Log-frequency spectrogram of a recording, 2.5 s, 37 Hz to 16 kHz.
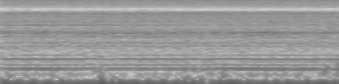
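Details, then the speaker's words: Vauxhall Astra Mk3 1.6 LS saloon petrol, first start after sitting unused about 12 years: steady even low idle with no knocks, misses or hunting; normal idle. "here's every demonstration how sweet this engine has gone fire up no bad at all i'm not having run for probably over 10 years"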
